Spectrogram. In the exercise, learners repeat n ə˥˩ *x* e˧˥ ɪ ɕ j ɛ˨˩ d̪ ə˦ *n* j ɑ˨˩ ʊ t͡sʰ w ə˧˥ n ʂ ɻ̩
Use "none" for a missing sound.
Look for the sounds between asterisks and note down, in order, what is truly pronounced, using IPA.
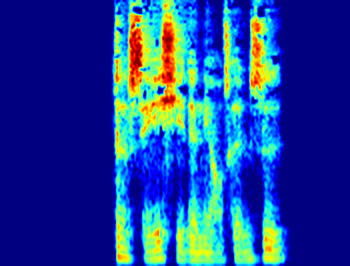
ʂ, n

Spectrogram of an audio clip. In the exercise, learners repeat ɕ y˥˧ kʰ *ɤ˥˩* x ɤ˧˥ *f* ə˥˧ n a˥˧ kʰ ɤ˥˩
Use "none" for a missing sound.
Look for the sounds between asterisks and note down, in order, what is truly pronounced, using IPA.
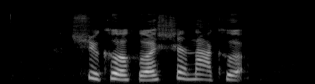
ɤ˥˩, ʂ

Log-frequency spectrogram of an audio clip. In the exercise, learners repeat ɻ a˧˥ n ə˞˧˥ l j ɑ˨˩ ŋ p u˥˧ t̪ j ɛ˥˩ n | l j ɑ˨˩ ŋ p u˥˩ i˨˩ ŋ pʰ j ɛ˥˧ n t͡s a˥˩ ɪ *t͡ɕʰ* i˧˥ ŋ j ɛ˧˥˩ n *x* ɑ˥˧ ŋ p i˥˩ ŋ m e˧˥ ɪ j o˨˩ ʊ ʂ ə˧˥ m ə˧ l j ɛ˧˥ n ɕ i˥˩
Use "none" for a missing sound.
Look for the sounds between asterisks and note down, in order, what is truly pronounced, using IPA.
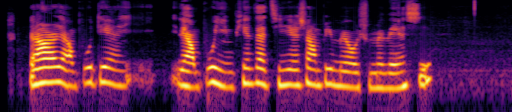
t͡ɕʰ, ʂ

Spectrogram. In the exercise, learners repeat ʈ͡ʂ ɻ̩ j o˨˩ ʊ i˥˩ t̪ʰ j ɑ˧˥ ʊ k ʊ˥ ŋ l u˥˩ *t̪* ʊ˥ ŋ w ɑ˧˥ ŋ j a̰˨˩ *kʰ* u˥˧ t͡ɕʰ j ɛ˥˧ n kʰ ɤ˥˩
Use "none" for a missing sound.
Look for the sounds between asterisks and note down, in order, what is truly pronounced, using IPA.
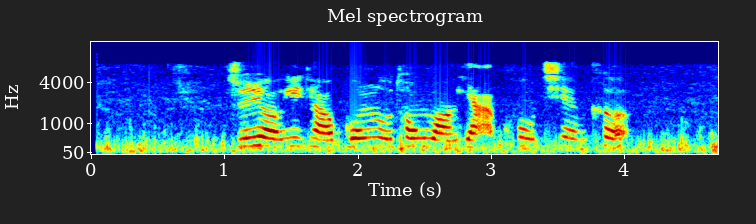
t̪ʰ, kʰ

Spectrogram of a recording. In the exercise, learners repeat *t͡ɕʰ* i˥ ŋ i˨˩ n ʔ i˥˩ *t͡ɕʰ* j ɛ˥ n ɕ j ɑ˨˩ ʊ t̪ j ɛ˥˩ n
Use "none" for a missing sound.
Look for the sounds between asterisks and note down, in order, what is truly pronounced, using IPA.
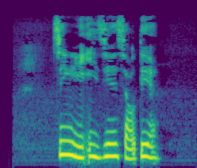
t͡ɕ, t͡ɕ

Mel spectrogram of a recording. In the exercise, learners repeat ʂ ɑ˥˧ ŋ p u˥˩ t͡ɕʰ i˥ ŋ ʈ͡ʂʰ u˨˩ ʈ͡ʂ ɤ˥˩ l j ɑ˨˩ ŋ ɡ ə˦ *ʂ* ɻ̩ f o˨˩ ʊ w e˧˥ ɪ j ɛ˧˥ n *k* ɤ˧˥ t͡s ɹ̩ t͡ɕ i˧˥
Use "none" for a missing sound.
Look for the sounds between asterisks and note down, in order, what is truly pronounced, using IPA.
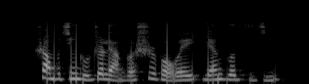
ʂ, k

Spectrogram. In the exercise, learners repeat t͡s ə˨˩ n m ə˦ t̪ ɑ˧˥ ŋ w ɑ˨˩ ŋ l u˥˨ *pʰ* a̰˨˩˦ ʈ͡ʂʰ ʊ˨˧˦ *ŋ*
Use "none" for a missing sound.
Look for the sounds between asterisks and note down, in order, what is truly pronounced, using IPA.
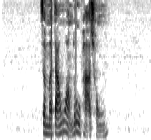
pʰ, ŋ

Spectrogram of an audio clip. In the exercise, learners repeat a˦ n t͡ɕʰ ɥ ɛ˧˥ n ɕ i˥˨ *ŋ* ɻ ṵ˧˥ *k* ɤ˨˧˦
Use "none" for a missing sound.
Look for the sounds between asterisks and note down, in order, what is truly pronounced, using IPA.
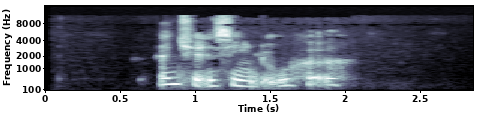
ŋ, x

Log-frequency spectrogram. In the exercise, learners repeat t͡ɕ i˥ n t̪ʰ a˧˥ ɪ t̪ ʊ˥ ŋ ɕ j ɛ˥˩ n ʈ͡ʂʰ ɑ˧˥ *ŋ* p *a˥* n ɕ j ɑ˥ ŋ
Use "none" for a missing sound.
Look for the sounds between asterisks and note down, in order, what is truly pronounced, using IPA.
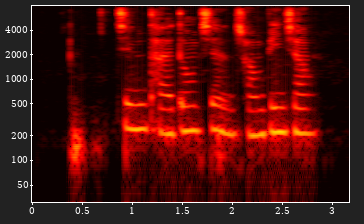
ŋ, i˥

